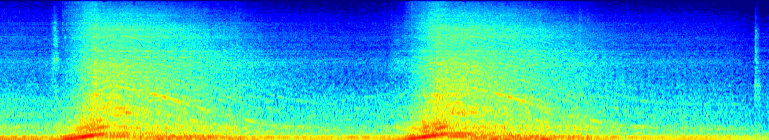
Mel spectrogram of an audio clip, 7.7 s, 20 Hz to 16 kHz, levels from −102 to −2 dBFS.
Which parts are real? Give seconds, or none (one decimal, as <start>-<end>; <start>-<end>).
0.0-4.0; 4.7-7.7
